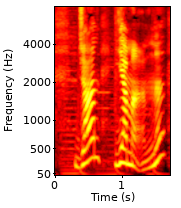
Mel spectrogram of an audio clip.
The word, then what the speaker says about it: Can Yaman: spero di andare bene dalla regia mi hanno detto che si pronuncia Jan yaman e spero di averlo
